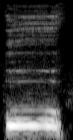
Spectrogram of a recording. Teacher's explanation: As you could see, for example, when you say the ooh, the sound, the tongue is in back of the oral cavity, and the tongue is lifting up, and we call this sound high, and we call it back.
